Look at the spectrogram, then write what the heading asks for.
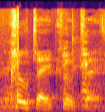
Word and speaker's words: Cloutier: Cloutier, did I pronounce? Kluche, mine was weird. Kluche, kind of like Goche.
